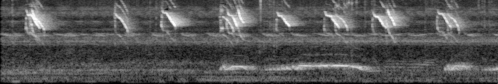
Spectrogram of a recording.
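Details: Plain prinia giving sharp, high, downward-sweeping notes, repeated about twice a second with short gaps, over steady low cooing from a dove-like bird and a faint constant hum.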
